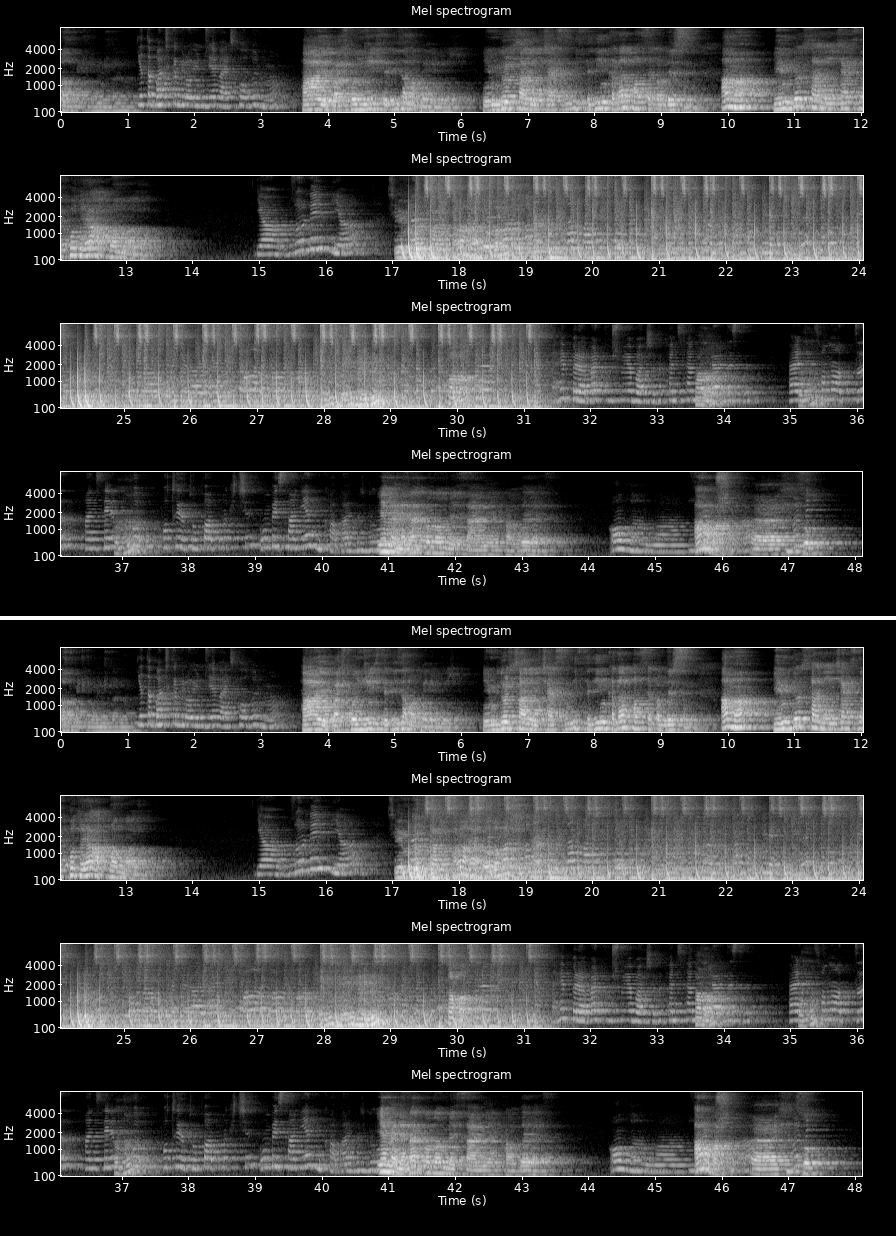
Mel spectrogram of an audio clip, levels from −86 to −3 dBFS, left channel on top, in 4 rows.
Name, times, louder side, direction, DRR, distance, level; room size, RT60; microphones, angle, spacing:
voice 1, 0.0-1.0 3.6-5.8 6.3-9.4 9.9-10.3 10.7-13.3 17.0-19.2 20.9-21.3 24.0-24.1 25.5-25.6 27.9-28.8 29.9-30.2 33.6-33.9 35.1-35.4 36.9-37.2 40.8-43.3 45.6-46.0 46.4-47.3, right 1 dB, 90° right, -2 dB, 1.6 m, -22 dB
voice 2, 1.1-3.3 14.9-16.5 16.9-17.5 18.4-20.5 20.9-23.3 23.7-24.7 25.0-29.5 30.1-30.6 31.4-34.4 35.0-37.4 37.6-41.7 44.3-46.5 47.0-47.3, equal, 5° left, 0 dB, 1.8 m, -33 dB
sound 1, 17.1-31.3, left 1 dB, 40° left, 0.9 m, -20 dB
20.0 x 10.0 x 4.0 m, 1.4 s
head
